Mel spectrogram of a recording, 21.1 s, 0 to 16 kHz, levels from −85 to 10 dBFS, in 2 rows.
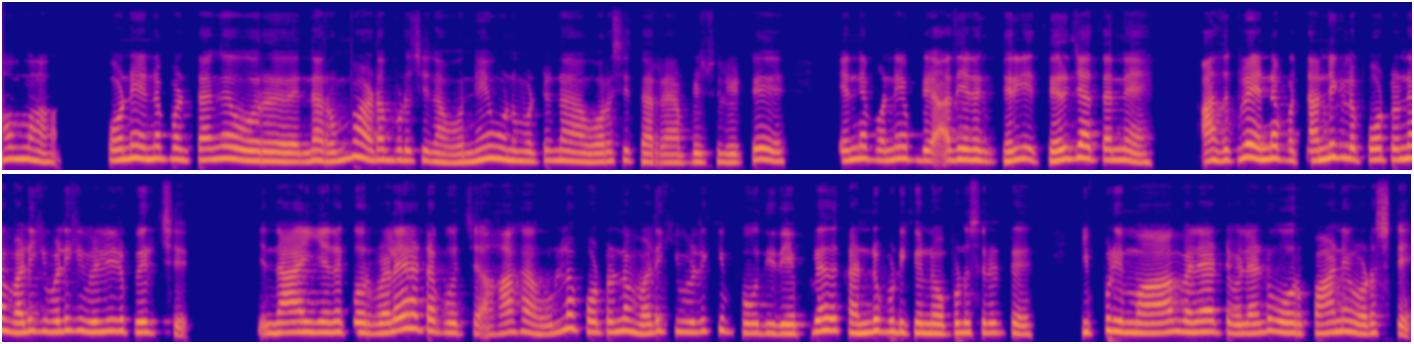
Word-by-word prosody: ஆமா. 245 -2 +1 0.6
உடனே 240 +4 +3
என்ன 250 +1 +3
பண்ணிட்டாங்க, 240 +1 -1 0.2
ஒரு 205 -1 +2 0.3
நான் 215 -2 0
ரொம்ப 245 +8 -1
அடம்புடிச்சு 225 -1 -2
நான் 180 -2 -2
ஒண்ணே 200 +6 0
ஒண்ணு 225 -3 +1
மட்டும் 215 +2 -5
நான் 195 -3 -1
உரசி 200 +3 -3
தர்றேன் 175 -1 -2
அப்டின்னு 185 +2 -5
சொல்லிட்டு. 185 +6 -2 0.6
என்ன 250 +3 +2
பண்ணேன்? 235 +4 +1
இப்டி 220 -1 -2
அது 225 +1 0
எனக்கு 215 -3 0
தெரிய 240 +4 +2 0.2
தெரிஞ்சா 250 +5 +4
தானே. 230 -3 +1 0.5
அதுக்குள்ள 225 +5 +2
என்ன 255 +2 +4 0.3
தண்ணிக்குள்ள 255 +3 +3
போட்டோனே 235 +2 +2
வழுக்கி, 240 +2 +1
வழுக்கி 255 +2 0
வெளில 245 +2 +1
போயிருச்சு. 225 0 -1 0.7
நான் 220 +1 +3
எனக்கு 225 0 -1
ஒரு 205 - -2
விளையாட்ட 270 +3 +3
போச்சு. 210 -1 -3 0.2
ஆஹா! 230 0 -2 0.2
உள்ள 240 +9 -1
போட்டோடனே 230 +2 0
வழுக்கி, 235 +4 -2
வழுக்கி 245 +4 -4
போகுது. 205 -1 -1
இத 195 - -1
எப்டியாவது 240 +7 +2
கண்டுபுடிக்கணும் 215 -2 +2
அப்டின்னு 210 +2 -1
சொல்ட்டு, 210 -2 -2 0.5
இப்படிம்மா 220 -2 +2 0.3
விளையாட்டு 225 -1 +1
விளையான்டு, 205 +5 0
ஒரு 205 -2 -2
பானைய 225 +2 +1
உடைச்சிட்டேன். 200 0 -4
225 Hz, 155 wpm, -18 LUFS, 205-240 Hz, 0.7 s, தெரிஞ்சா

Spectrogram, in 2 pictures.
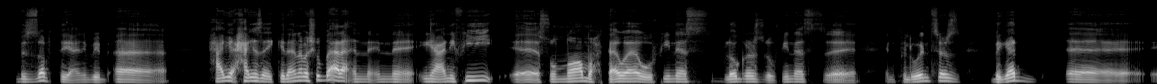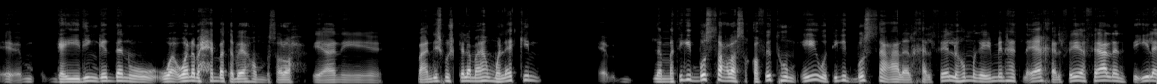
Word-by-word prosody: بالضبط، 125 +5 -3
يعني 110 -1 -5
بيبقى 110 -2 -4 0.4
حاجة 150 +5 +1
حاجة 165 0 +2
زي 140 -6 -1
كده. 135 +3 0
أنا 175 +3 0
باشوف 180 +2 0
بقى - - +5
لأ 165 -7 +2
إن 120 0 -8 0.2
إن 120 0 -3
يعني 135 0 -1
في 185 +6 -3 0.2
آآ - - -1
صُناع 135 +5 +1
محتوى 135 -2 +2
وفي 120 +1 -2
ناس 125 +1 -6
بلوجرز 125 -1 -1
وفي 105 +5 -7
ناس 120 -1 -7 0.6
influencers 140 +6 -1 0.3
بجد 145 +1 +1 0.3
آآ 125 - -3 0.7
جيدين 130 +6 +3
جدًا، 165 -1 +3
و 120 -3 0 0.2
وأنا 165 +4 +7
باحب 160 +2 +2
أتابعهم 130 -5 +1
بصراحة، 110 +1 -2
يعني 105 0 -5 0.4
ما 115 - +2
عنديش 155 +8 0
مشكلة 165 +1 +3
معاهم 160 0 +2
ولكن 180 +5 0 1.1
لمّا 130 -1 0
تيجي 210 +10 0
تبُص 225 +7 +4
على 160 -2 +7
ثقافتهم 180 +5 0
إيه، 185 +7 +3
وتيجي 200 +1 0
تبُص 185 0 -2
على 115 -2 +2
الخلفية 110 +8 -2
اللي 175 -3 +3
هُم 170 +2 -2
جايين 140 -1 +1
منها، 170 0 -1
تلاقيها 160 - +1
خلفية 175 +1 0
فعلًا 175 +1 +4 0.2
تقيلة 175 0 +2
135 Hz, 150 wpm, -22 LUFS, 120-170 Hz, 1.1 s, وأنا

